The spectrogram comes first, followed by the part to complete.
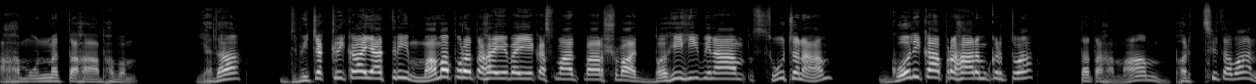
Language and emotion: Sanskrit, angry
